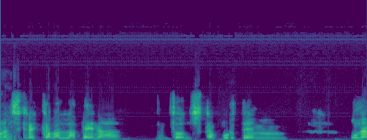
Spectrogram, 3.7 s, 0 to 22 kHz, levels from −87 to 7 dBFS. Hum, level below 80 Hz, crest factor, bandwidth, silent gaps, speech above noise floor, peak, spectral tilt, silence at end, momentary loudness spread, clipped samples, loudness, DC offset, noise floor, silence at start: none; -60 dBFS; 24 dB; 17.5 kHz; none; 24 dB; -2 dBFS; -1 dB/octave; 0 s; 12 LU; under 0.1%; -25 LUFS; under 0.1%; -50 dBFS; 0 s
